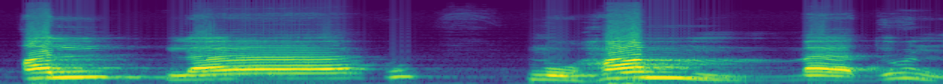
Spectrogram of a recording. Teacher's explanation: یہاں میم کے اوپر شد ہے میم 2 بار پڑھا گیا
